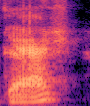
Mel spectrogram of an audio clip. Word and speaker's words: DACH: It's pronounced Dash, but it's spelled DACH Comics, as in Dachshund, because my mascot is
